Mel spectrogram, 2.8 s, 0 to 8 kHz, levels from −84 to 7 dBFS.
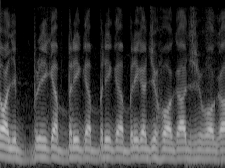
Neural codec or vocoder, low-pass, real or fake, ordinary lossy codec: none; 7.2 kHz; real; none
